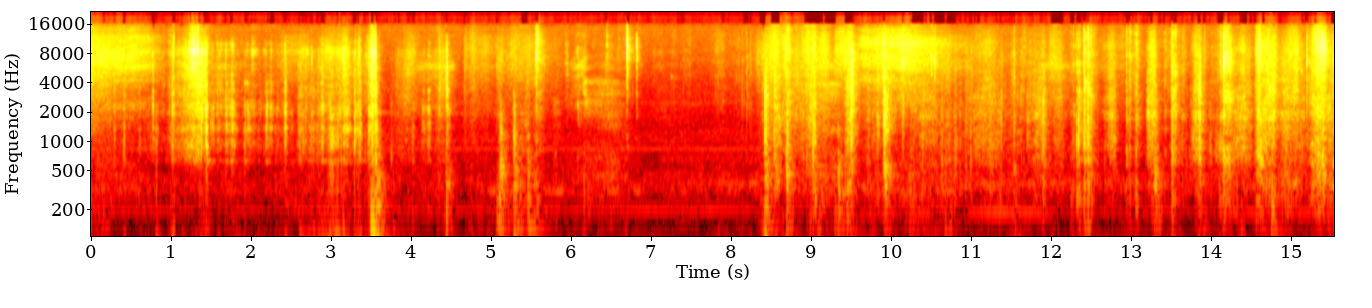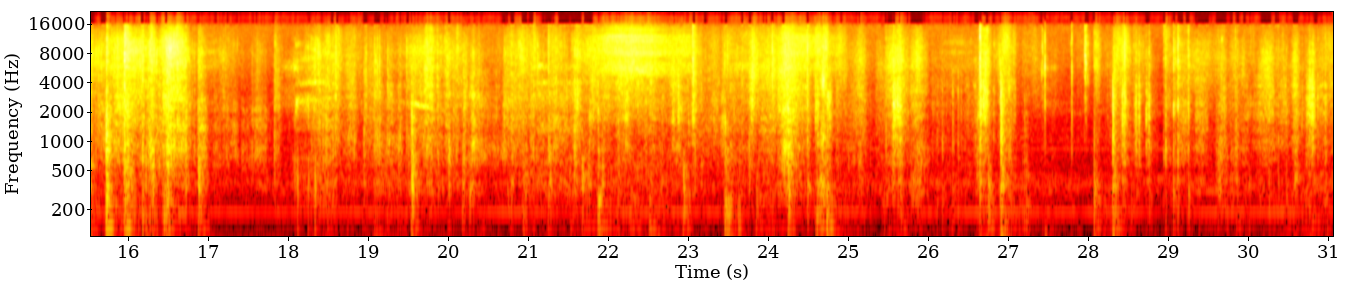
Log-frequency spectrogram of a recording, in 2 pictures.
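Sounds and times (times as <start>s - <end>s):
packaging rustling and crinkling: 7.9s - 31.0s.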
